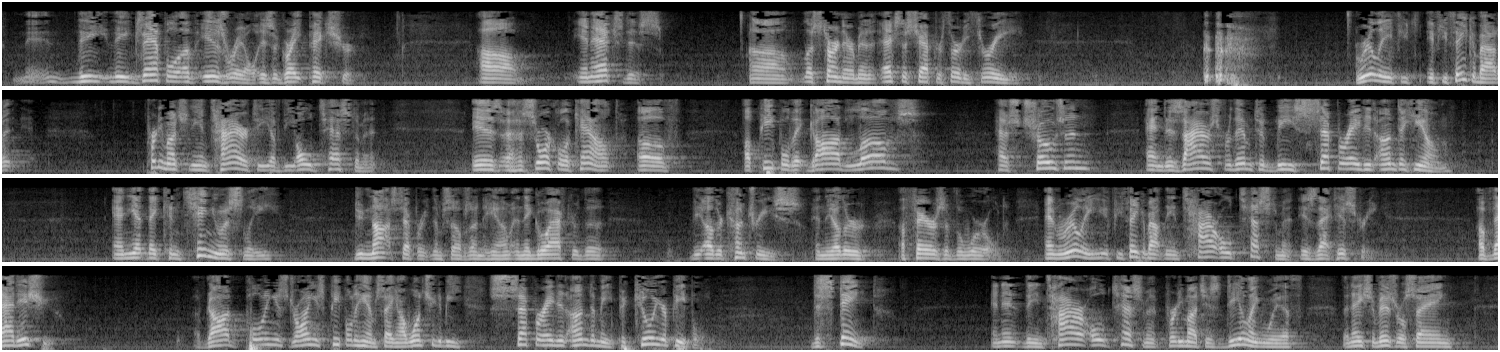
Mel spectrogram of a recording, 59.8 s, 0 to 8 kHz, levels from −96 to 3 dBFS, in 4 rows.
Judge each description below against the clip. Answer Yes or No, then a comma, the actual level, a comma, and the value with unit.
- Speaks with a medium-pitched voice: Yes, medium, 150 Hz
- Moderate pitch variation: Yes, average, 4.9 semitones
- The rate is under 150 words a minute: Yes, slow, 135 wpm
